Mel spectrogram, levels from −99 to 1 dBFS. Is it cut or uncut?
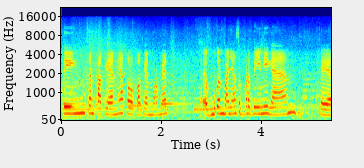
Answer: uncut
